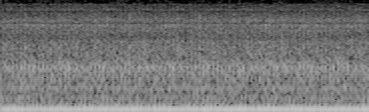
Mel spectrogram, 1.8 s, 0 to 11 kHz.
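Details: 2005 Ford F250 6.0 Powerstroke diesel idling after a crank-no-start fix with the injector clip reseated and fuel system primed: steady, even low rumble, no misses or knocks. Normal idle.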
